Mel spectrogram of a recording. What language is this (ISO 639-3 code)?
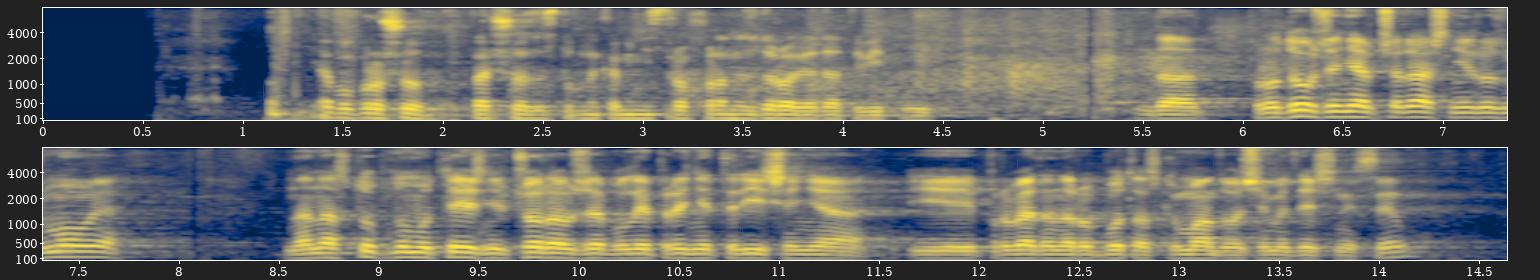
ukr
